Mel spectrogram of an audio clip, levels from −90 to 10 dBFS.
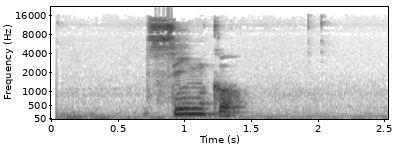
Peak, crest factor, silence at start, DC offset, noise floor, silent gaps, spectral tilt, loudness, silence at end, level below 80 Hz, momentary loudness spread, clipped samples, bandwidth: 0 dBFS; 16 dB; 0.15 s; under 0.1%; -42 dBFS; none; -4 dB/octave; -11 LUFS; 1.05 s; -42 dBFS; 9 LU; under 0.1%; over 20 kHz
